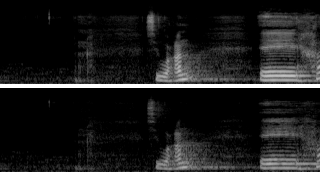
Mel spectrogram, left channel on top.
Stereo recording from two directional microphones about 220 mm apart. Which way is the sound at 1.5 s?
30° left (ahead or behind).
